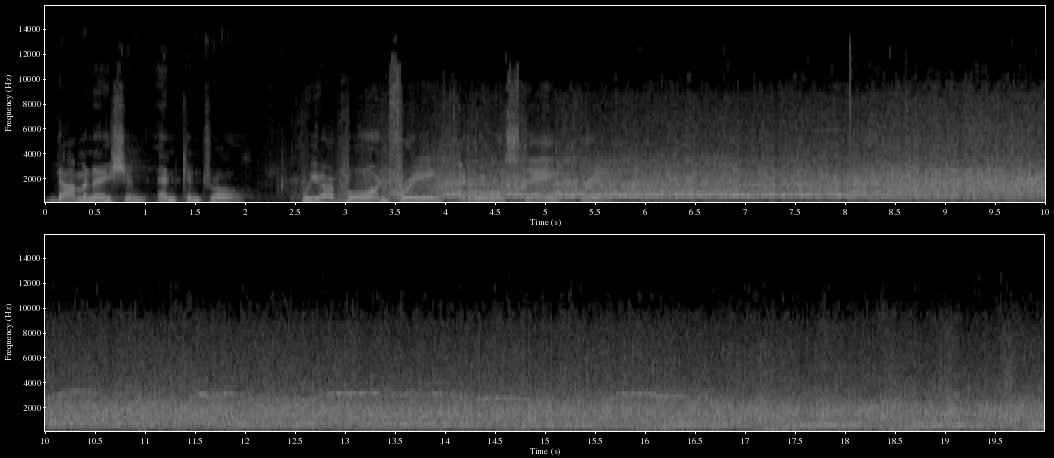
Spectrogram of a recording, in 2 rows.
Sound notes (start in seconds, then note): 14.0 applause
